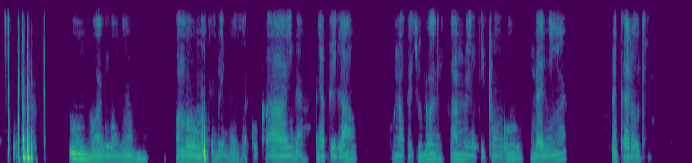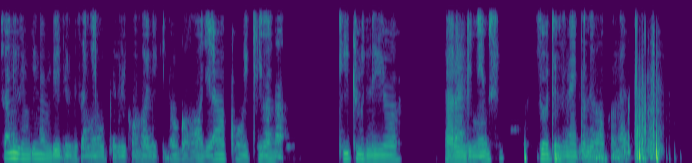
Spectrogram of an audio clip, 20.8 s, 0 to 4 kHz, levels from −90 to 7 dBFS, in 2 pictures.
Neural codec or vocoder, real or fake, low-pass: codec, 44.1 kHz, 3.4 kbps, Pupu-Codec; fake; 3.6 kHz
